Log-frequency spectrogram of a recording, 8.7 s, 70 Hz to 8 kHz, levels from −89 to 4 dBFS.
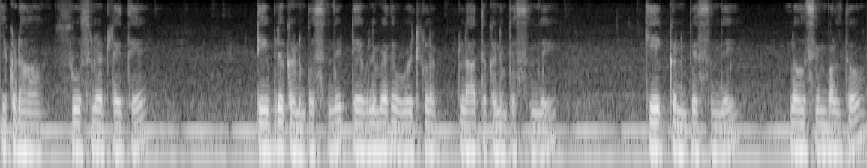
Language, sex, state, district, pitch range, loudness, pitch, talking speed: Telugu, male, Andhra Pradesh, Srikakulam, 100-120 Hz, -17 LUFS, 115 Hz, 105 wpm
